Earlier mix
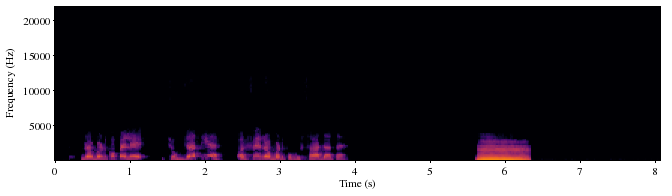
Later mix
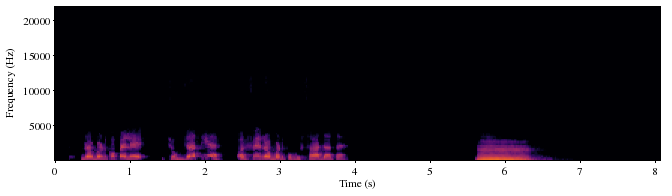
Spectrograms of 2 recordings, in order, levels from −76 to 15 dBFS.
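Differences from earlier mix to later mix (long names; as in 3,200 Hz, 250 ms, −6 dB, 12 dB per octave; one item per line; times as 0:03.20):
second voice −8.0 dB
reverb: on, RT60 1.0 s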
